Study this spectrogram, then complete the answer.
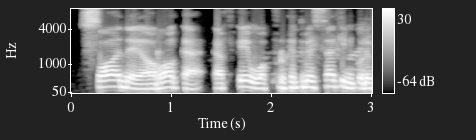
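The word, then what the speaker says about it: صَدْرَكَ: সদ দাল জবর সদে, দাল কলকলার হরফ নিচের দিকে ধাবিত করে ধাক্কা দিয়ে উচ্চারণ করব। সদে র জবর র, কাফ জবর কা, সদে রকা।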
